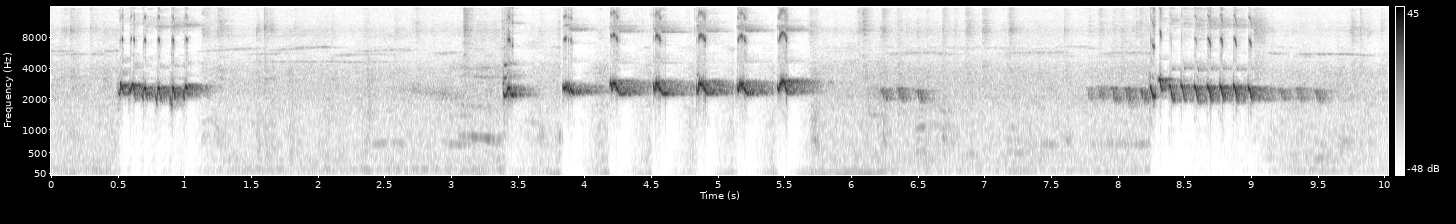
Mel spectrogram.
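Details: Female sooty-headed bulbul calling the male: loud bursts of rapid, bubbly chattering notes, one short burst early, a run of about six pulsed phrases mid-clip, then another quick chatter near the end, over faint low background hum.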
